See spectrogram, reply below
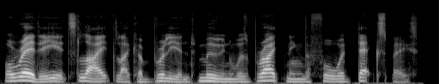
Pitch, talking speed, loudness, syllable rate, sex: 135 Hz, 180 wpm, -19 LUFS, 4.8 syllables/s, male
